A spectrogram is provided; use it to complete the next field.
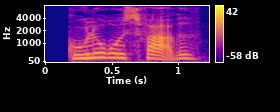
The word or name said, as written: gulerodsfarvet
